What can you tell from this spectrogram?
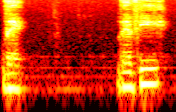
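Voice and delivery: a high, sing-song "Livy?"; sweet high call. Retold or imitated. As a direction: call out to the daughter innocently. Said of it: "she's like".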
